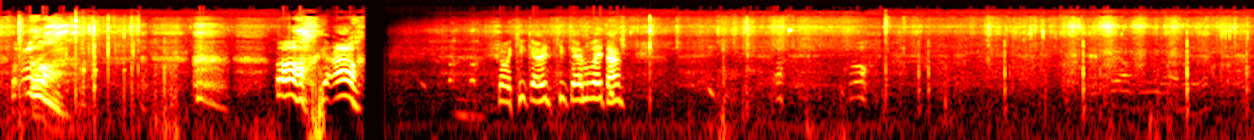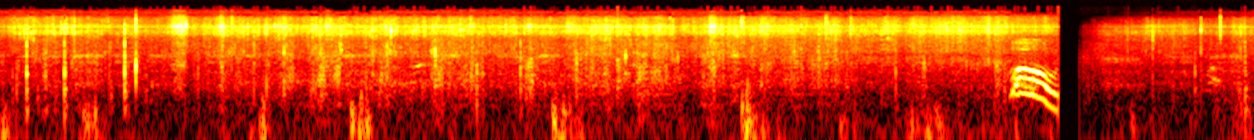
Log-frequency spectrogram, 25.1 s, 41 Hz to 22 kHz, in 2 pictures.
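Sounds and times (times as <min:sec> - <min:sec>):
bike tyres on dirt and leaves: 0:00.0 - 0:02.6, 0:05.0 - 0:25.0.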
